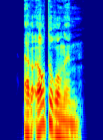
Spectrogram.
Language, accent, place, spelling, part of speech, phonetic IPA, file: German, Germany, Berlin, Erörterungen, noun, [ɛɐ̯ˈʔœʁtəʁʊŋən], De-Erörterungen.ogg
- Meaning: plural of Erörterung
